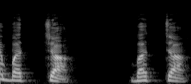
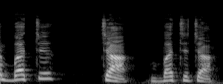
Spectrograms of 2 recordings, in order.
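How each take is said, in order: First: बच्चा as bach-chaa, joined; half-letter pronunciation. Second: बच्चा broken slowly, bach, chaa; full-letter pronunciation. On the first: Teacher shows how we read it, बच्चा with half च. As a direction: hold the doubled च in बच्चा. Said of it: "इसको कैसे पढ़ेंगे". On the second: Teacher writes it out, बच्चा with both च apart. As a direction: sound each च separately in बच्चा. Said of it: "ये तो पूरा हो गया". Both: Shown as a demonstration.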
